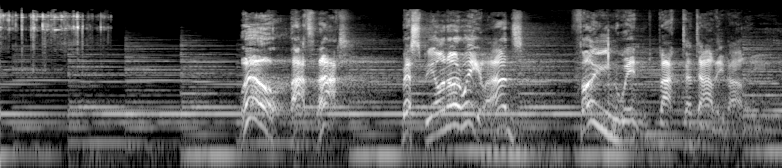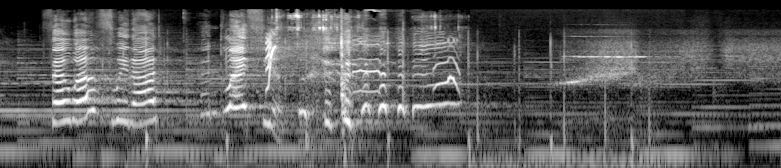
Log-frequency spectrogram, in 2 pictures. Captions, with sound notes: Well! That's that! Best be on our way, lads! Fine wind back to Dally Valley! Farewell, SweetHart! And bless ya! (PORTER GIGGLES) (COLETTE SQUEAK-GIGGLES)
